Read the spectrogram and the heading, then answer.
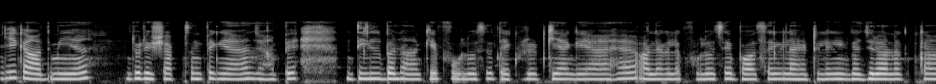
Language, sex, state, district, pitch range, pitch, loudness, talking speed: Hindi, female, Haryana, Charkhi Dadri, 245-260 Hz, 250 Hz, -17 LUFS, 180 wpm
